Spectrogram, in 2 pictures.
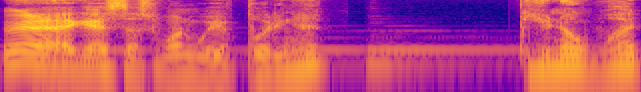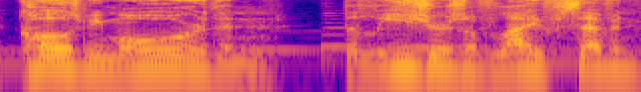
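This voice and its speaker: Over faint music in the background, a man does a put-on character voice at a medium pitch and a moderate pace. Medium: actual play. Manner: earnest, wondering.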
